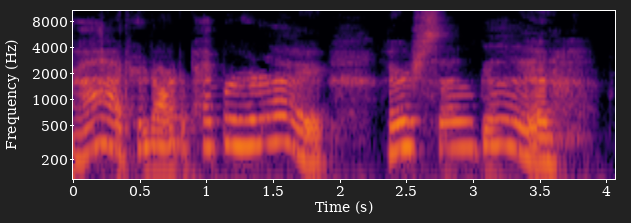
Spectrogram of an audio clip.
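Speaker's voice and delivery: put-on old lady voice with country accent.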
